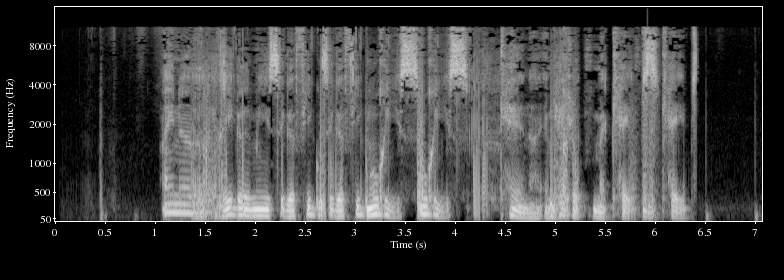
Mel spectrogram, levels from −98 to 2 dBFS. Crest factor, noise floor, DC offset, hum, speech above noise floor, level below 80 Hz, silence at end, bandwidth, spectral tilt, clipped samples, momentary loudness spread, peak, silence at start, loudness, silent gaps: 18 dB; -54 dBFS; under 0.1%; none; 37 dB; -38 dBFS; 0.65 s; 11.5 kHz; -3.5 dB/octave; under 0.1%; 10 LU; 0 dBFS; 0.45 s; -16 LUFS; none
